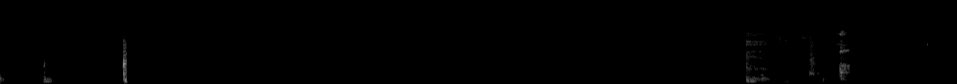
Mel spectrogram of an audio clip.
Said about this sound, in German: Entschuldigt, ich muss kurz husten.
